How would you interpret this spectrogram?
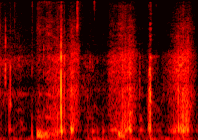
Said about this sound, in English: Ooh. How about that sound? The biting sound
